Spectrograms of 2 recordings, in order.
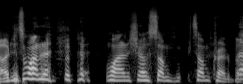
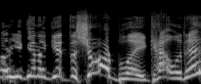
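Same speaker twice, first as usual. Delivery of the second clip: put-on old man's voice, higher; 9 semitones higher than usual. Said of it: "Give me a Christopher Walken voice".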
